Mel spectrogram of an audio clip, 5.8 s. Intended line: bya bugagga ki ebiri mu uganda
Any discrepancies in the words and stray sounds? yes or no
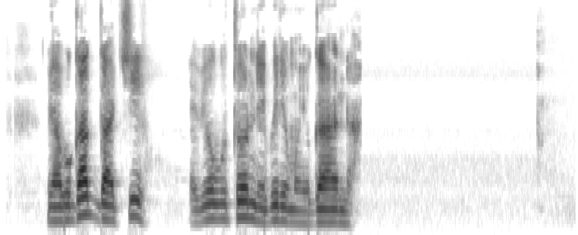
yes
